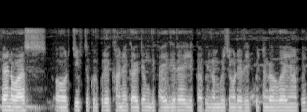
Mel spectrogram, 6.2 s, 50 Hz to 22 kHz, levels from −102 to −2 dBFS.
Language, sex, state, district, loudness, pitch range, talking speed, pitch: Hindi, male, Chhattisgarh, Raipur, -21 LUFS, 115-125 Hz, 215 wpm, 120 Hz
